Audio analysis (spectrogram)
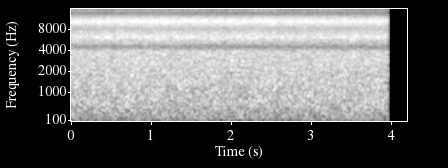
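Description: Strong, fast-flowing water rushes through a stream in a steady, loud, broadband roar that holds constant until it cuts off abruptly near the end.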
